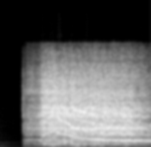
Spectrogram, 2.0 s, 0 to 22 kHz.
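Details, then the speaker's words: Big-block Foxbody 1983 Mustang GT before first start, oil pump primed with drill via 5/16 socket on drive shaft, counterclockwise: drill whine drops in pitch as pressure builds and loads the drill, oil pump priming with drill. "spin that oil pump and you'll probably be you'll probably be able to hear it uh when it pressurizes up because it'll really pull the drill"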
